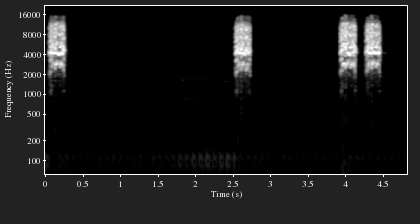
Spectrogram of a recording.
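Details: Green-cheeked conure of the cinnamon variety calling with loud, grating squawks, one at the start, another after a long pause, then a rapid double squawk at the end; soft low hum throughout.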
